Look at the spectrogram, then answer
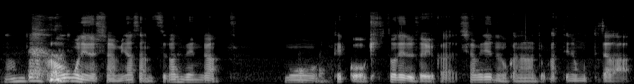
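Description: A man with a very low voice hosts a relaxed online chat show. He talks fast, his pitch swinging widely as he reacts. He keeps chiming in with eager, admiring remarks. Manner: eager, frequent admiring interjections. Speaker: podcast host. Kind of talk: casual chat.

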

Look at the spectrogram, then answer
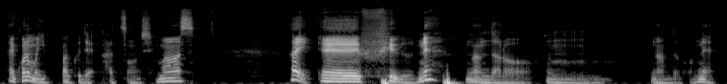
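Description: A man hosting a casual live radio lesson, chatty and encouraging, who repeats each word slowly for listeners to drill. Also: low voice, sing-song, sharp tone, slightly rough, no echo, studio quality. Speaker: radio host teaching English words.

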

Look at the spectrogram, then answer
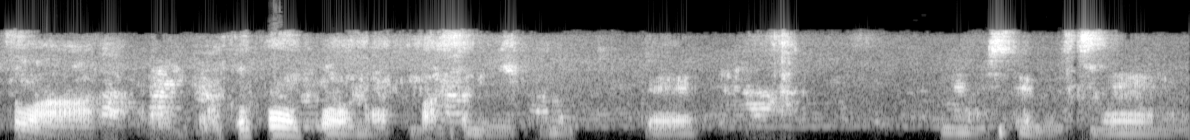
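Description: A man in his thirties hosting a casual live chat, talking in a quiet mumble while riding a bus and reading out listener comments. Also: low voice, expressive, takes it slowly, creaky. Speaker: live-stream host. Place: on a moving city bus. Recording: dull phone audio with bus noise. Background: bus noise.

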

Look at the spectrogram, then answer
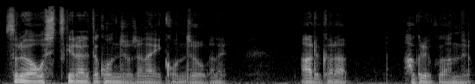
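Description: A man chatting casually in a quiet late-night monologue, musing and circling back over his own phrases. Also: fast talker, slightly rough. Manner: quiet, low-voiced night-time talking. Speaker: host of a solo talk show.

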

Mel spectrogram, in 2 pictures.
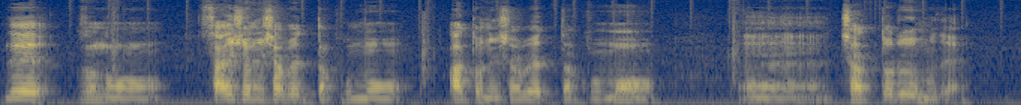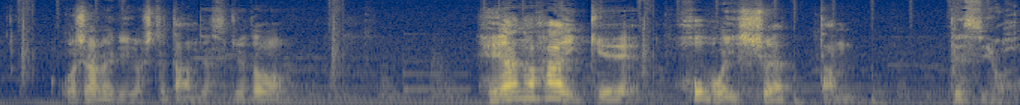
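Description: A man with a Kansai accent hosts a casual solo podcast in a fairly low voice. He talks hesitantly and fills his pauses often. Soft music plays faintly behind him. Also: very animated. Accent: Kansai Japanese. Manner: hesitant, many fillers. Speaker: podcast host.

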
